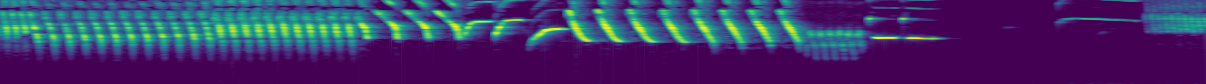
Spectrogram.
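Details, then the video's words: Canary in breeding condition, singing to call a rival, used to teach young canaries: fast rolling trills of rapid repeated notes, then a series of sweeping slurred whistles, a brief pause and thin high whistled notes. "Kenari gacor Cuit Cuit ngeroL BIRAHI memanggil LAWAN"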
